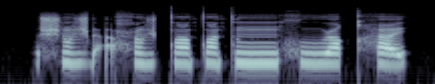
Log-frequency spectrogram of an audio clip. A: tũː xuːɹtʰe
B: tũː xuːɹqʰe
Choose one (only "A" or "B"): B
